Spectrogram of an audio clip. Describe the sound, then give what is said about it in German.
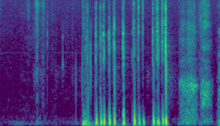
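Thick cardboard trading cards are riffled and shuffled, a quick burst of sharp flicking snaps followed by a softer scraping shuffle, with no talking. “Da klingen aber dann dick, also die sind ein bisschen pappiger, also haben schon dickes Papier, oder? Oder so pappemäßig?”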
